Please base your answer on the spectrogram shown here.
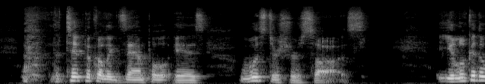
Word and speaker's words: Worcestershire: Put Worcester and Shire together, you get Worcestershire. Worcestershire sauce.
